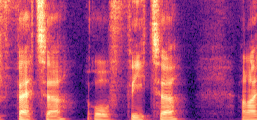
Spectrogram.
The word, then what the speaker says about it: feta: getting out of it feter is is a angle unit for the angle no it's so feta no because it's feta is what it is pronunciation is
